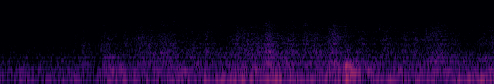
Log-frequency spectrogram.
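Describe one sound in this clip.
An audience rustles and shifts quietly in a large echoing hall.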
